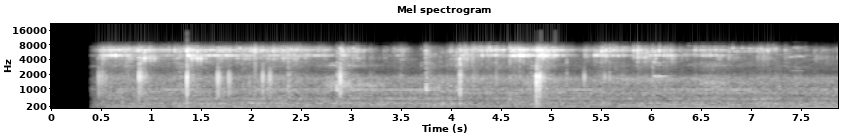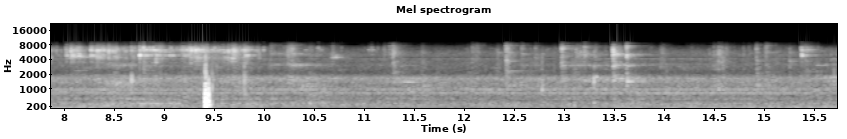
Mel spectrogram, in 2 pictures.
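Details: An orphaned baby black flying fox (Pteropus alecto), in care until old enough for release, gives a rapid stream of high, scratchy squeaks and chattering clicks; she makes noise more the happier she is.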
